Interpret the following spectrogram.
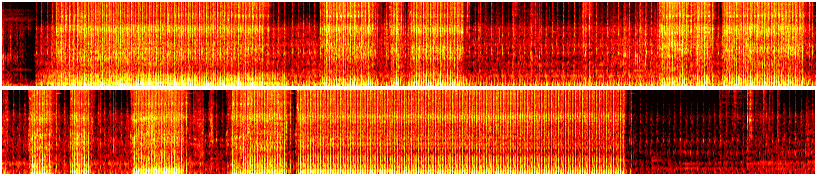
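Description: Handheld pneumatic jackhammer, fed by an air hose, hammering into a rock face in repeated bursts of a second to several seconds, the last and longest stopping shortly before the end. In the pauses an engine-driven air compressor keeps running at a lower, even beat.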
